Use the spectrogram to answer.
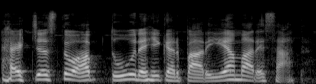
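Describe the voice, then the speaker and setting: A woman voicing a scolding, sharp-tongued older mother-in-law in an animated story. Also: medium pitch, a little slow, close to an everyday voice. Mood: bitter. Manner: scolding, rustic speech.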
